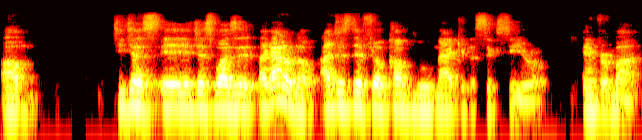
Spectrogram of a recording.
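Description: A man's voice: mid-range voice, fairly even intonation, brisk, darkish tone. A young man telling a long story in a casual chat, laid-back and slangy, with lots of fillers and laughs. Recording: echoey room.

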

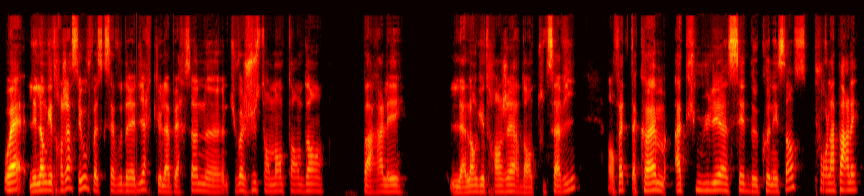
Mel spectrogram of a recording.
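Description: A man's voice: medium pitch, fairly even intonation, moderate pace, dry recording, studio quality. A man co-hosting a podcast in casual chat, rambling through stories and dropping to a mumble at phrase ends. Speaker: podcast co-host.

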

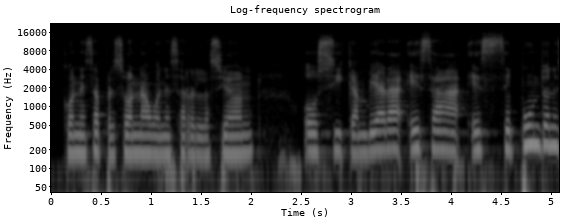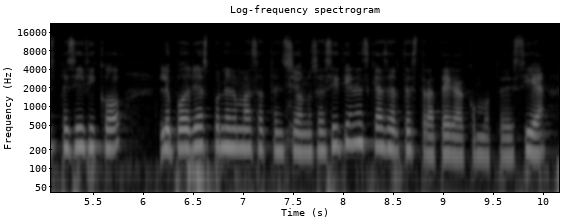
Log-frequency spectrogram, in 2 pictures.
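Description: A Mexican woman talks straight to her listener in a podcast monologue, counting off practical tips one by one. Her voice is smooth and clear, set at a middling pitch for a woman, and her manner is direct and conversational. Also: a little mellow. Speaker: podcast host.

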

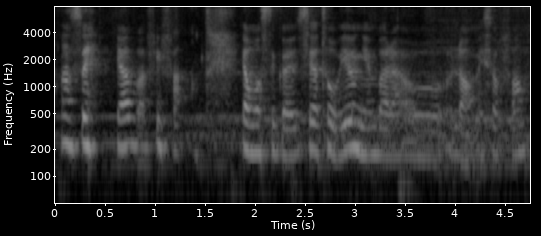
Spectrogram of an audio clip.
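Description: Low-voiced woman telling a ghost story. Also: vocal fry. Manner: lively storytelling with acted-out reactions. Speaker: podcast co-host.

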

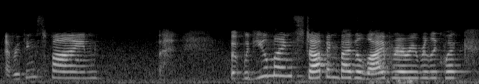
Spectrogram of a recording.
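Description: Brisk matter-of-fact young friend, played by a woman, higher crisp voice, faint hiss. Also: lively intonation, lo-fi sound.

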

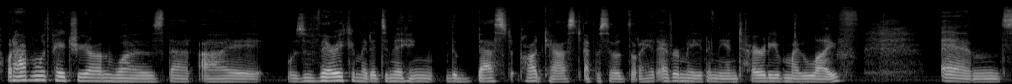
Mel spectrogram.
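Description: A woman's voice: low-pitched, steady tone, normal speed, a little mellow. A woman hosting a podcast, talking casually and candidly to the listener, often letting phrases drop to a near-whisper. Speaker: podcast host.

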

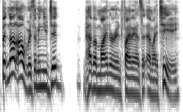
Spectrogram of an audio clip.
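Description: A man's voice: on the high side, big pitch swings, fairly quick, no room sound, clean studio sound. A man hosting a podcast, introducing a guest and asking upbeat interview questions. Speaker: podcast host.

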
